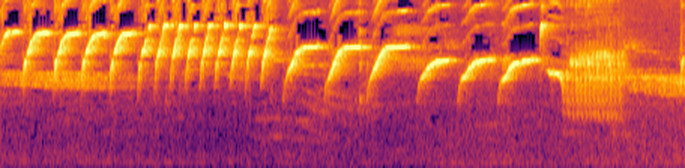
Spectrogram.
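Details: Canary song, loud and melodious, used to lure other canaries: rapid trills of repeated downward-swept notes, speeding up, then slower looping whistled phrases and a brief harsh buzzy burst near the end.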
